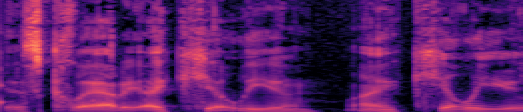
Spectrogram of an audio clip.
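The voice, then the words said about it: Put-on Transylvanian demon accent. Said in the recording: “Can I have an accent? ... I could talk like this. Everything like this. I'm the demon from Transylvania.”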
